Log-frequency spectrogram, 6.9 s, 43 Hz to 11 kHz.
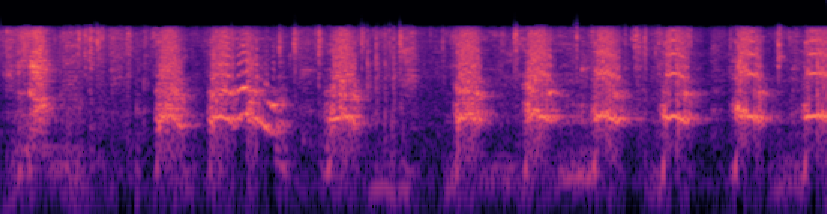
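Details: Welsh corgis, Cardigan and Pembroke breeds, recorded 13 May 2011, give about nine sharp, harmonic barks spaced under a second apart, some rising and falling in pitch, with faint rustling between them.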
